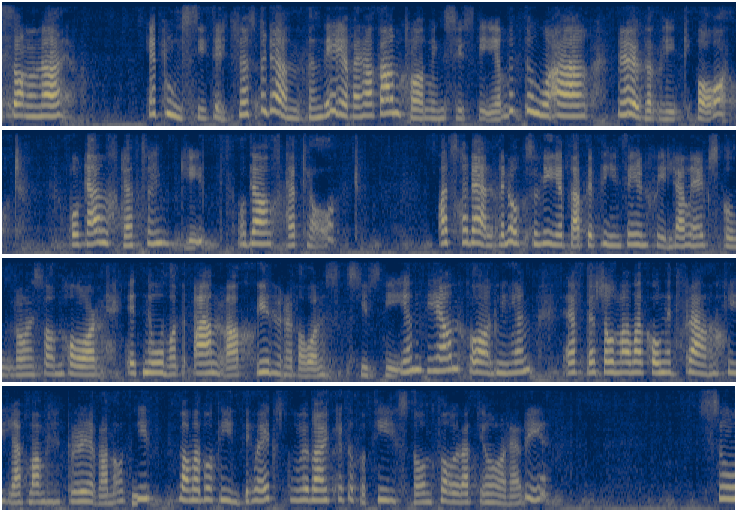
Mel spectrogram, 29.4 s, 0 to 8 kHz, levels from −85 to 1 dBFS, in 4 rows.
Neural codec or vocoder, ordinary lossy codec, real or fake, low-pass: codec, 16 kHz, 0.5 kbps, FreqCodec, larger model; Opus, 16 kbps; fake; 7.2 kHz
